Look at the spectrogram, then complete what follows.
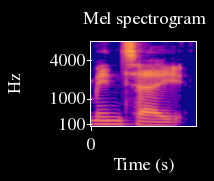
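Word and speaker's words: Minteh: And they say that we should pronounce it Minte. Yeah, no, I've been told that before. I always say Minter.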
